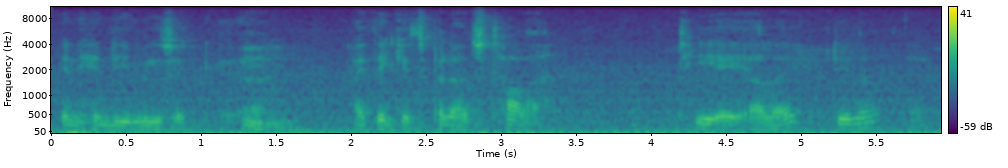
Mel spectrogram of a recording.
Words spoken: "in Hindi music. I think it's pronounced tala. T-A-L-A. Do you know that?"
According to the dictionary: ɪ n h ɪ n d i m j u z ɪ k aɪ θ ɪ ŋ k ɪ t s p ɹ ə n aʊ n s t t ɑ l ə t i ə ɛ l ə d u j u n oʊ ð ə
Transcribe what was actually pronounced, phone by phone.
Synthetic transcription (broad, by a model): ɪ n h ɪ n d i m j u z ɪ k aɪ θ ɪ ŋ k ɪ t s p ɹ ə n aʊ n s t t ɑ l ə t i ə ɛ l ə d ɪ j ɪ n oʊ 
